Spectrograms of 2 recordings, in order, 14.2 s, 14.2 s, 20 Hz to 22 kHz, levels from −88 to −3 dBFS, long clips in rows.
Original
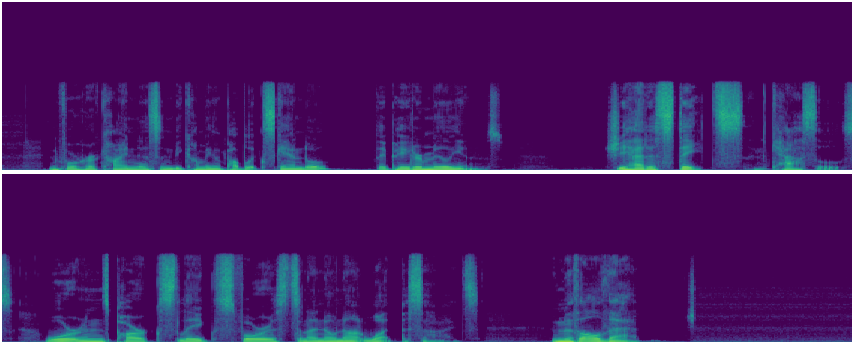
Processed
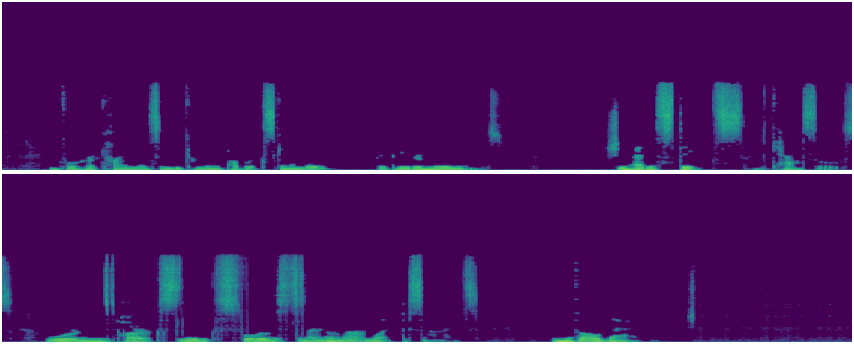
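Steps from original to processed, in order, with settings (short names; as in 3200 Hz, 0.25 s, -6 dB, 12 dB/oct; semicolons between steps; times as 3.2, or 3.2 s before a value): spectral gate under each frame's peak -25 dB strong; 7.87–10.11 doubler 47 ms -6.5 dB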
